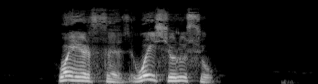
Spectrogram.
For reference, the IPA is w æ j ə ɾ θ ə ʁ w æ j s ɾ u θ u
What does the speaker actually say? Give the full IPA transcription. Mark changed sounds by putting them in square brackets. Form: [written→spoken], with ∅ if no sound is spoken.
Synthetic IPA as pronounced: w æ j ə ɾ [θ→f] ə [ʁ→ð] w æ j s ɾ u [θ→s] u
